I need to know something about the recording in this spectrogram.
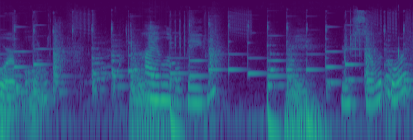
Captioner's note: high-pitched voice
